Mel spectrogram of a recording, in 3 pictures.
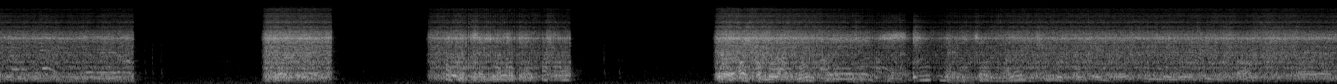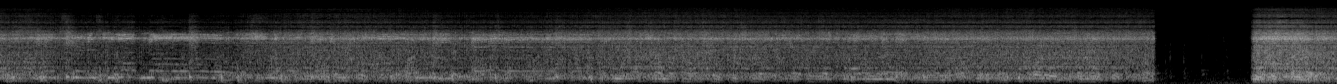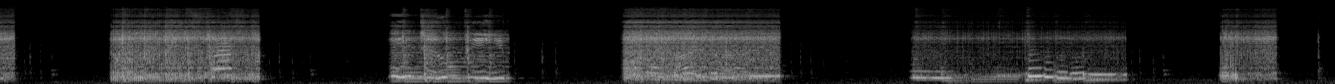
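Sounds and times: radio hiss: 0:00.0 - 0:01.5, 0:02.6 - 0:03.4, 0:04.2 - 0:05.8, 0:07.1 - 0:25.2, 0:25.8 - 0:27.1, 0:27.8 - 0:29.6, 0:32.9 - 0:34.7, 0:35.7 - 0:38.1, 0:38.9 - 0:39.6
faint radio music: 0:00.0 - 0:40.0
faint radio speech: 0:02.6 - 0:03.4, 0:07.2 - 0:14.8, 0:15.4 - 0:25.0, 0:25.9 - 0:26.9, 0:27.9 - 0:29.4, 0:33.0 - 0:34.6.

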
